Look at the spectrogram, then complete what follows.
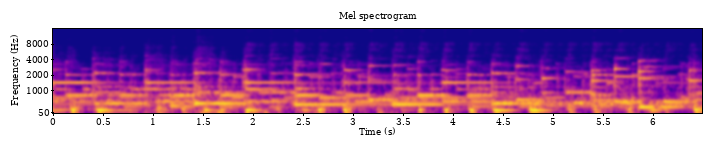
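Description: Jaranan accompaniment music: mallet-struck tuned percussion ringing out repeating notes over a steady drumbeat.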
